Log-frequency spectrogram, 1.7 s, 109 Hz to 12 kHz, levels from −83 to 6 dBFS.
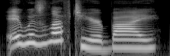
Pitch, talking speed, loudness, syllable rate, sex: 255 Hz, 175 wpm, -17 LUFS, 4.0 syllables/s, female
